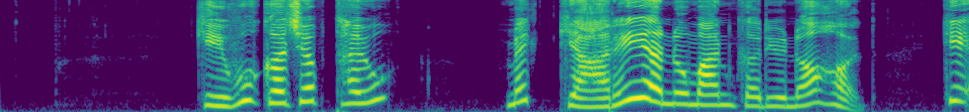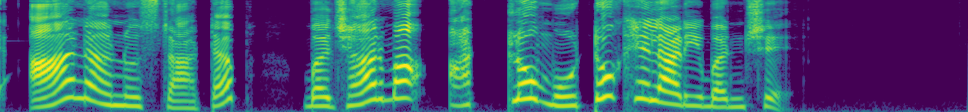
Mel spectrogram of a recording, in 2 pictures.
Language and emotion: Gujarati, surprised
